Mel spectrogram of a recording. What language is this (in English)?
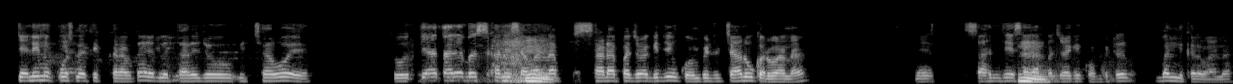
Gujarati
